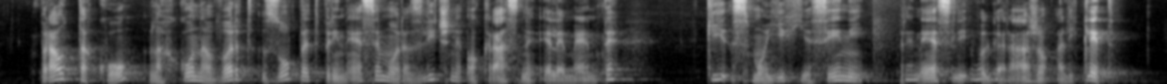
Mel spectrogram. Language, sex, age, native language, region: Slovenian, male, 18-29, Slovenian, Central Slovenia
